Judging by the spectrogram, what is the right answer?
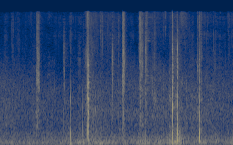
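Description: Tennis ball hit by rackets and bouncing on a hard court, a run of sharp pops with the loudest about two seconds in, mixed with the player's shoes striking the court as he runs forward.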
